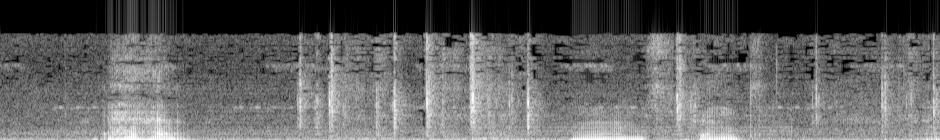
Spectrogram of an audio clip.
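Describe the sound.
A quick run of crisp keyboard clicks tapping in uneven bursts as a web address is typed, with brief bits of a man's voice speaking before and between the keystrokes.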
